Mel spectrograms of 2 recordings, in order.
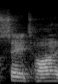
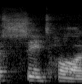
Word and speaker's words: seitan: When you pronounce seitan, it seems like the devil in Arabic, shaitan.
